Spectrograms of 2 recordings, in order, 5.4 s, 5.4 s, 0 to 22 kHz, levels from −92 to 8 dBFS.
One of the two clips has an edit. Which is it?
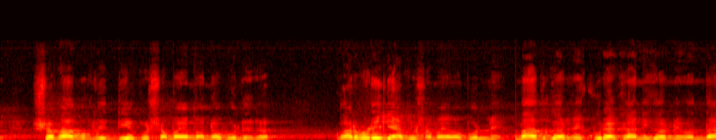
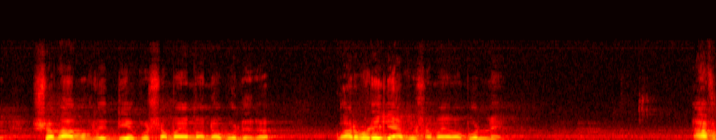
first; 1 cut; at 3.9 s

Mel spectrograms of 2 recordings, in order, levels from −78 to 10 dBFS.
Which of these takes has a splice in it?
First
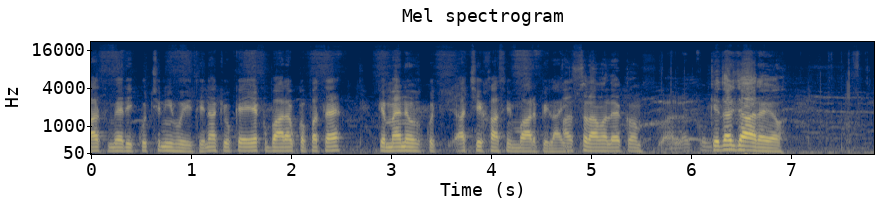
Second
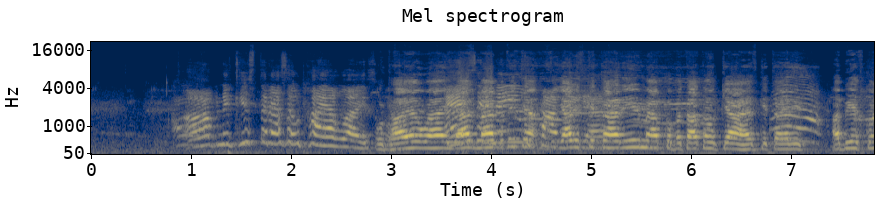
first; 1 cut; at 4.7 s

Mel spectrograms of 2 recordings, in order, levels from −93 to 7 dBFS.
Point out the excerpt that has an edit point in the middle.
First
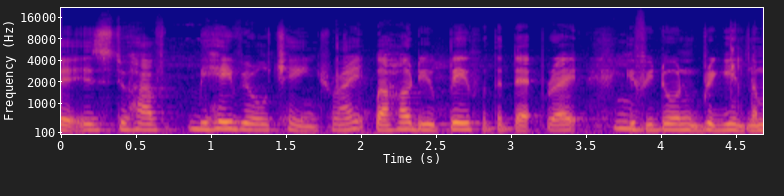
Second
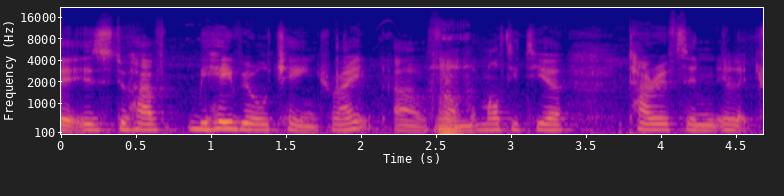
first; 1 cut; at 2.0 s

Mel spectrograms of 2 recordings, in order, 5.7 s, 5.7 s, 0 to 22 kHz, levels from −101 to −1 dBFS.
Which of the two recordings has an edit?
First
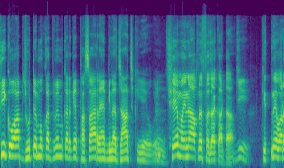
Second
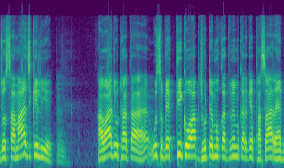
first; 1 cut; at 3.3 s

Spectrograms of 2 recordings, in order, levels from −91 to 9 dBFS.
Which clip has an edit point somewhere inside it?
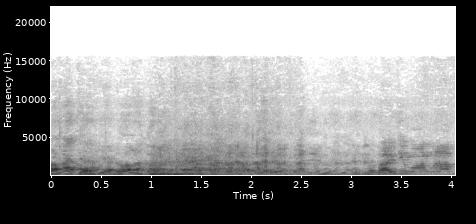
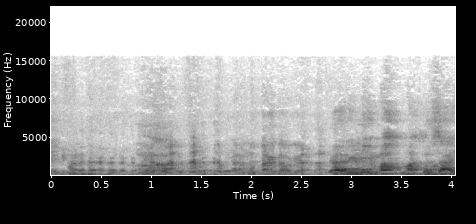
first; 1 cut; at 2.6 s

